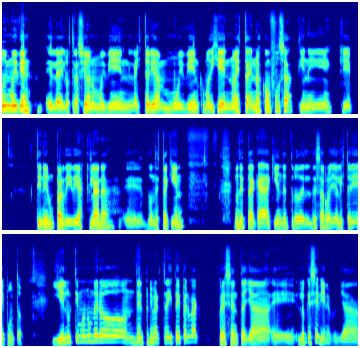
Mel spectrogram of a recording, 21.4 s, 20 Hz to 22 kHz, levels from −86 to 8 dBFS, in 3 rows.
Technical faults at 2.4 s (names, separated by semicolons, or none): none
